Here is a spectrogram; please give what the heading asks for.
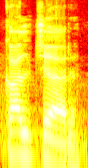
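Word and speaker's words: culture: अब देखिए दोस्तों अब कुछ स्टूडेंट बोलेंगे सर ये कल्चर क्यों है? यहां टर होना चाहिए था। अब यहां कुछ दोस्त कहेंगे कल्टर होना चाहिए था फीटर पढ़ेंगे इस तरह इसे फ्यूटरे पढ़ेंगे नटुरे पढ़ेंगे फ्रैक्टर पढ़ेंगे पोस्टोर पढ़ेंगे लेकिन दोस्तों ये गलत हो जाएगा ठीक है दोस्तों अगर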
